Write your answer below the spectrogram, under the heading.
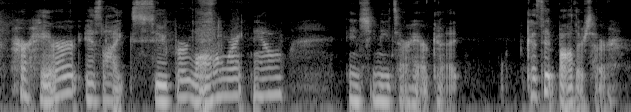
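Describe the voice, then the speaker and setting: A woman whispers at a very slow pace over noticeable background noise. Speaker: crafting channel host. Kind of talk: casual craft tutorial talk. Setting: home, talking to camera. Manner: whispering; hesitant, with many fillers.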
